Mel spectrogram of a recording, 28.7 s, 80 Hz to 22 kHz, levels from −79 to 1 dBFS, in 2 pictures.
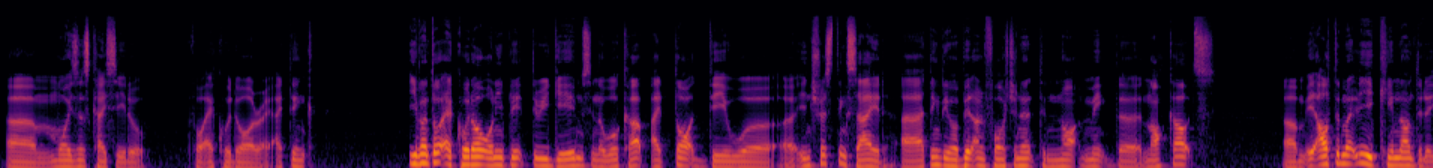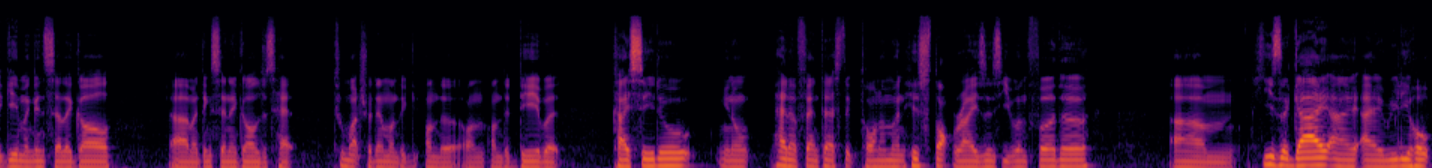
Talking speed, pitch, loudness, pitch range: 185 wpm, 110 Hz, -30 LUFS, 100-125 Hz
